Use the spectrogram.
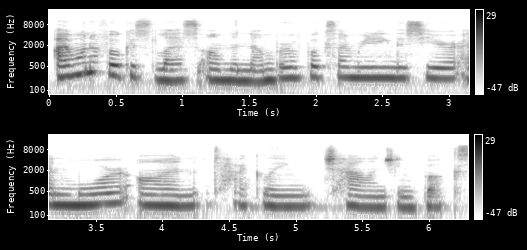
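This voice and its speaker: A woman's voice: mid-range voice, vocal fry. Enthusiastic woman hosting a book vlog. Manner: enthusiastic, expressive. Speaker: book reviewer video host. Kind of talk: casual book wrap-up vlog, talking to viewers.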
